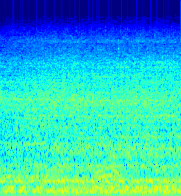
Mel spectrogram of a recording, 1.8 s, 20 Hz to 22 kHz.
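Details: Supercharged Toyota 1UZ V8 swapped into a Hilux ute, early start-up: steady, even low idle with no misses or knocks; sounds healthy.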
